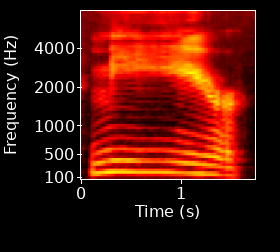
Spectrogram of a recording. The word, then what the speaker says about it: mirror: Our stressed vowel in this syllable has two parts. Mirror, mirror. And then same thing as the end of terror. We hold that and do an unstressed, quick sound.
